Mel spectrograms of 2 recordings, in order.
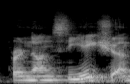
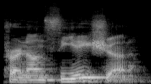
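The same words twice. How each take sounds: First: Pronunciation, main stress on ci, lighter on nun. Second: Pronunciation, secondary stress on nun, primary on ci. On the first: Teacher repeats the example, stress on ci. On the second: Teacher gives the next example word, stress on ci. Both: Shown as a demonstration. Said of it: "primary stress falls on the fourth syllable".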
